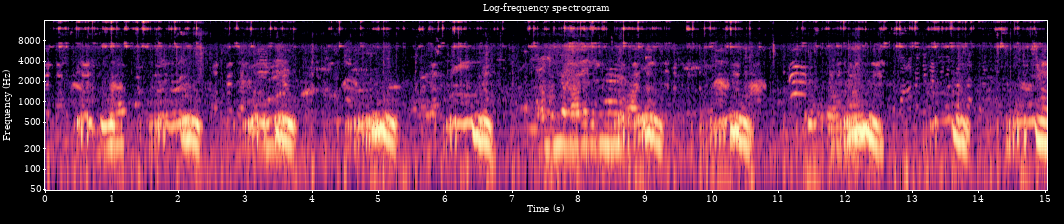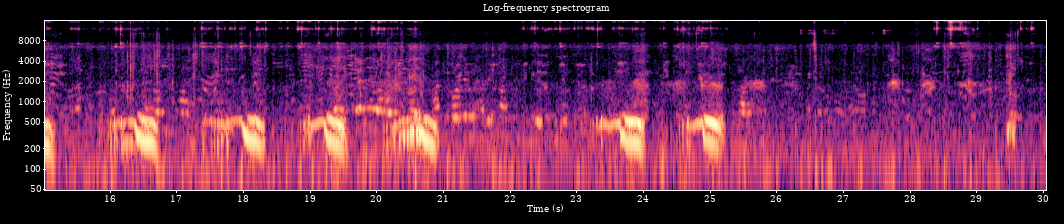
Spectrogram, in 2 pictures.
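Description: Domestic pigeons cooing: a long string of low, repeated coos, about one every second or so, that stops a few seconds before the end.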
